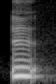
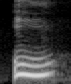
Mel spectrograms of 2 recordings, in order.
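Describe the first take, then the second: First: The vowel is said with spread lips. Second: The vowel is said with rounded lips. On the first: The speaker calls it right. "suena algo así como U" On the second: The speaker calls it wrong. "en vez de sonar U, como en el español"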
